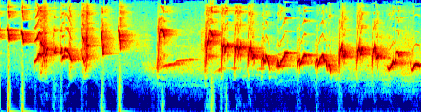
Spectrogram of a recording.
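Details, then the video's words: White-rumped shama in full, lively song: dense bright chirps and sharp high notes, a short pause, then a quick run of looping whistled notes that repeat in a rapid, uneven rhythm. "Suara kicau burung murai batu gacor"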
